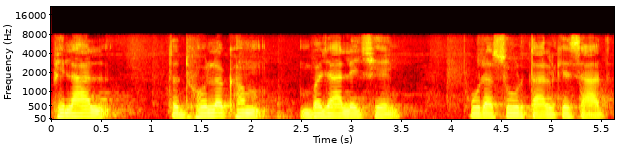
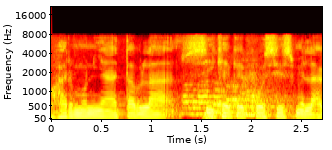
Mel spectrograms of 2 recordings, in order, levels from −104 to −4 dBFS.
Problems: background sounds at intervals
